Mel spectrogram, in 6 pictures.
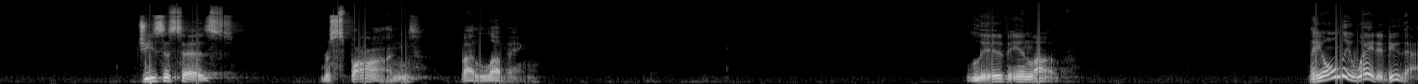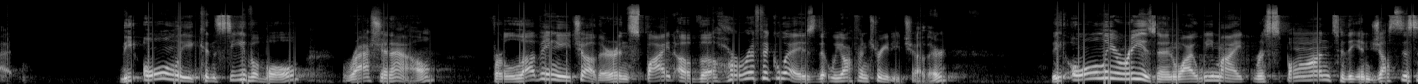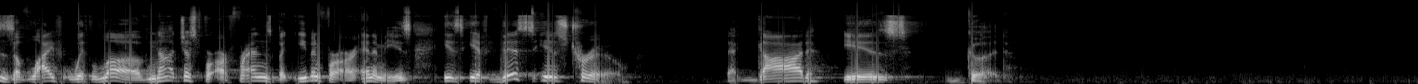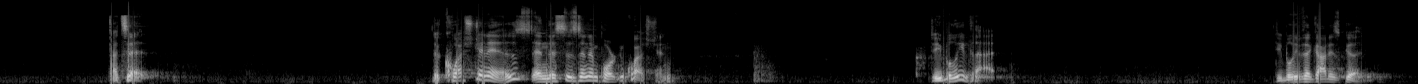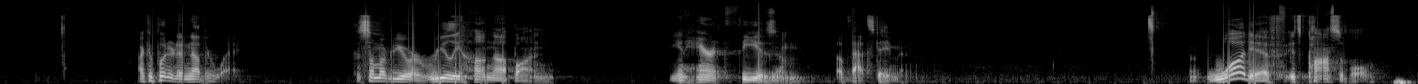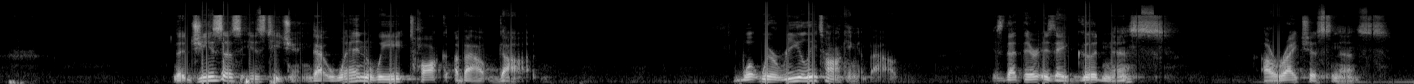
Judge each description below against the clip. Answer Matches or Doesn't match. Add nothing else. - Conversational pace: Doesn't match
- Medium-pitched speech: Matches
